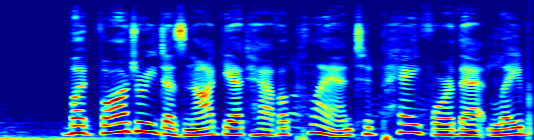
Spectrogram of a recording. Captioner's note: voiceover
